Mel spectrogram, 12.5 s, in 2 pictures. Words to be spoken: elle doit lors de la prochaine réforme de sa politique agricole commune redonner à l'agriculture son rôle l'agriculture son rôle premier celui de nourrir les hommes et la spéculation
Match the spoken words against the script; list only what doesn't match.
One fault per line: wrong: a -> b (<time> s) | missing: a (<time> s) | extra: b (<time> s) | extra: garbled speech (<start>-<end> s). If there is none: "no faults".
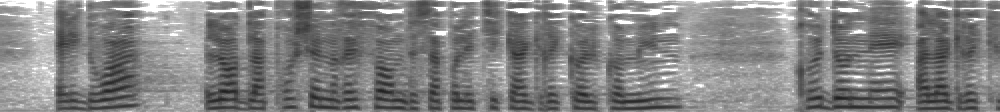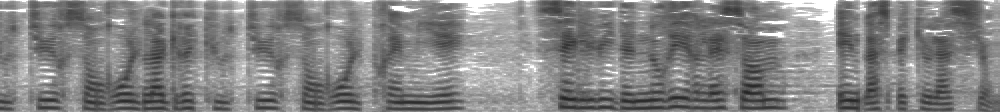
no faults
